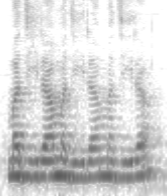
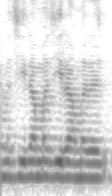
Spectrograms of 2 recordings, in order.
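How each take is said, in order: First: The word is repeated slowly. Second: The word is repeated quickly. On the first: "धीरे धीरे बोला" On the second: "जरा जल्दी जल्दी बोलो"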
